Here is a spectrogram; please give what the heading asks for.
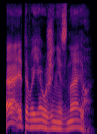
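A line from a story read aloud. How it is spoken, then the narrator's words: Sigh. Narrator (Russian): вздохнул Степан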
